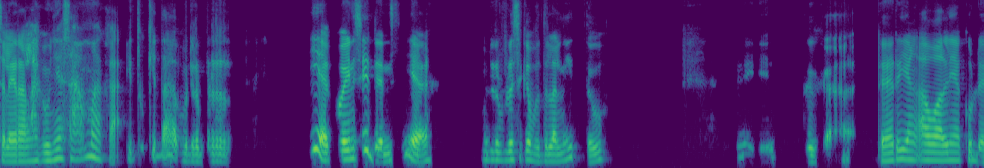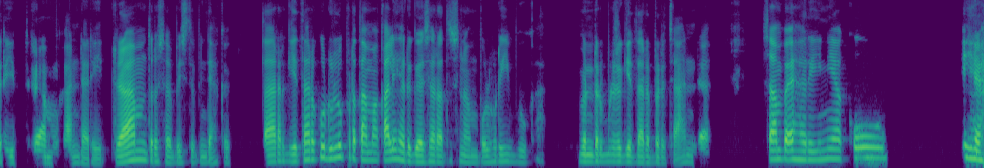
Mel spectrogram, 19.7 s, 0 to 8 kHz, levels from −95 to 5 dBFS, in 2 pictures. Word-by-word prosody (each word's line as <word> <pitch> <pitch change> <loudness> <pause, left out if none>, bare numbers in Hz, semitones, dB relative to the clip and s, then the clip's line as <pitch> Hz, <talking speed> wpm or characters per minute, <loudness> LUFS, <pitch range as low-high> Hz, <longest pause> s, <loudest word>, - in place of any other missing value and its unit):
selera 125 0 +5
lagunya 140 +6 +1
sama, 195 -2 -1
Kak, - - -6
itu 360 - -13
kita - - -2
bener-bener - - -4 0.8
iya, 345 - +9
coincidence 245 - +4
iya, - - +5 0.6
bener-bener 150 -1 -2
sekebetulan 130 -5 0
itu. 155 -7 -5 1.4
Ini 415 - -16
itu 355 +1 -14
Kak, - - -7 0.3
dari 145 +5 +2
yang 155 - -3
awalnya 145 0 +4
aku 150 - -4
dari 110 -6 -4
drum 105 -3 -2
kan, 85 +1 -5
dari 90 -3 -6
drum 115 +7 +6
terus 120 -2 -4
habis 100 0 -5
itu - - -11
pindah 100 - -8
ke - - -10
gitar, 120 +1 -1
gitarku 155 +9 +1
dulu 185 +3 +1
pertama 150 -8 +1
kali 150 +3 +5
harga 125 -5 +2
Rp160.000, 115 -1 -5
Kak, - - -24 0.3
bener-bener 120 -1 -1
gitar 110 -2 -1
bercanda, - - -5 0.5
sampai 160 -1 +6
hari 155 -1 -2
ini 175 - -2
aku 185 +2 0 0.8
iya, 170 -5 +6
145 Hz, 140 wpm, -24 LUFS, 120-165 Hz, 1.4 s, iya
